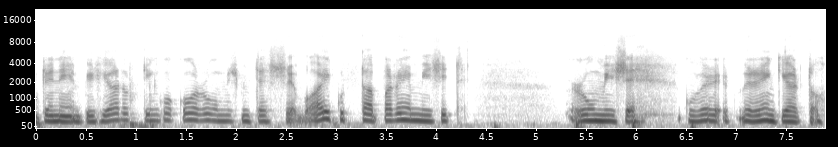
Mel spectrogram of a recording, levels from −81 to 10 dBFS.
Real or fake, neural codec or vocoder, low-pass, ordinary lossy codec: fake; vocoder, 44.1 kHz, 128 mel bands, Pupu-Vocoder; 14.4 kHz; Opus, 32 kbps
